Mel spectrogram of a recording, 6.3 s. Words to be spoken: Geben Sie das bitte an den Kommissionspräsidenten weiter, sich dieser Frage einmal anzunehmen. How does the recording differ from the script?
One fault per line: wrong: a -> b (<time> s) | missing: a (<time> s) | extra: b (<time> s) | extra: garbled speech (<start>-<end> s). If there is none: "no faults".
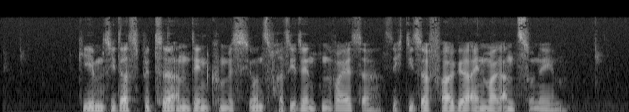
no faults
